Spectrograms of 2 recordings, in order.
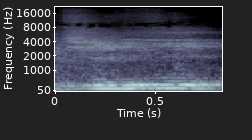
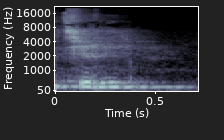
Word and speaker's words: Thierry: Tout le monde dit Thierry, c'est un E muet, c'est comme paiement. Mais n'importe quoi. E muet, ça veut dire que tu l'entends pas, que tu le dis pas, comme le H.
